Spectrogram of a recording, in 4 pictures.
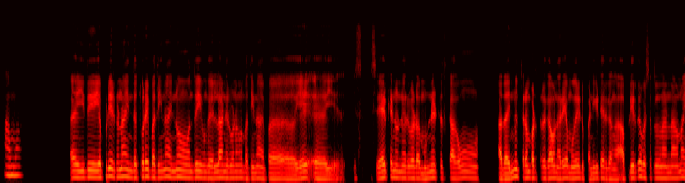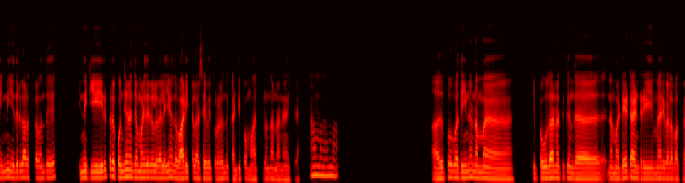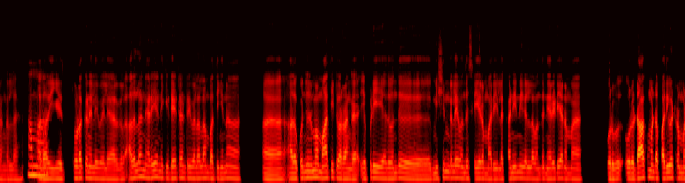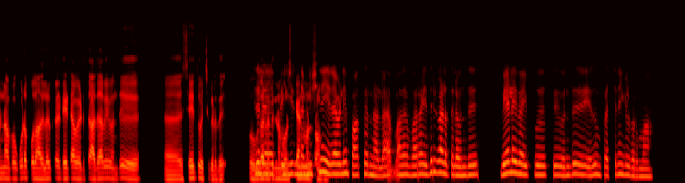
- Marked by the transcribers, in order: drawn out: "இப்ப"; in English: "ஏ. ஐ"; "பண்ணாக்கூட" said as "பண்ணாப்போகூட"
- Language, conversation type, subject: Tamil, podcast, எதிர்காலத்தில் செயற்கை நுண்ணறிவு நம் வாழ்க்கையை எப்படிப் மாற்றும்?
